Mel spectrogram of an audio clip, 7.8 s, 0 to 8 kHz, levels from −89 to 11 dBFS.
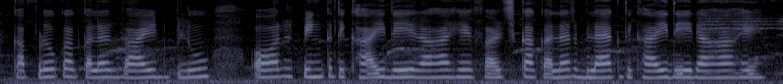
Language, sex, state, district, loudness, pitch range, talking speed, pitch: Hindi, female, Bihar, Begusarai, -40 LUFS, 245-265 Hz, 145 wpm, 255 Hz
